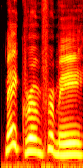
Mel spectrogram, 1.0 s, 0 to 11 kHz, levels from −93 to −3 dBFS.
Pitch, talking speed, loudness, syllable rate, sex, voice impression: 220 Hz, 230 wpm, -15 LUFS, 4.4 syllables/s, male, masculine, slightly old, slightly powerful, soft, halting, raspy, calm, mature, friendly, slightly reassuring, wild, lively, kind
